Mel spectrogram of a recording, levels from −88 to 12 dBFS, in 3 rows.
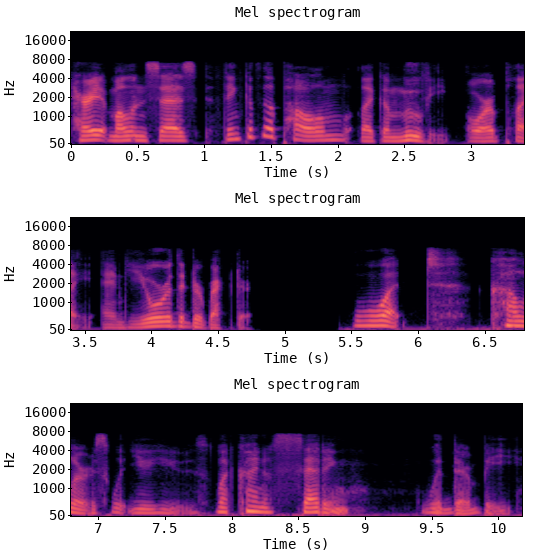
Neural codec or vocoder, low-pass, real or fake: codec, 16 kHz in and 24 kHz out, 1 kbps, XY-Tokenizer; 7.2 kHz; fake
